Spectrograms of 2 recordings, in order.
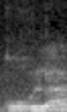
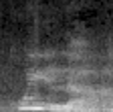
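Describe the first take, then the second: First: The first vowel is a plain u. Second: The first vowel is i mixed with u. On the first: "boleh juga bagi kamu untuk membaca dhamma fa fi'ilnya" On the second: "mencampur harokat kasrah dengan sesuatu dari suaranya dom dhamma"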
